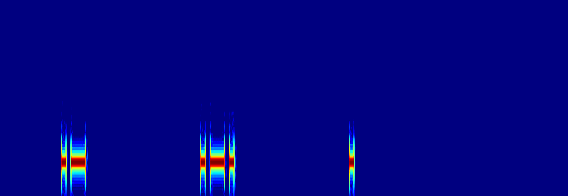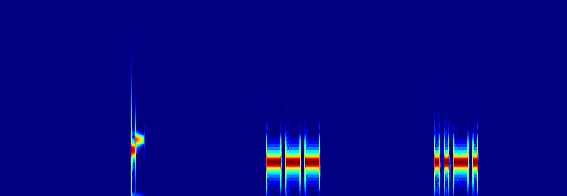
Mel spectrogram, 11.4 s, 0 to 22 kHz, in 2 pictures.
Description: Morse code, heard as a keyed tone, about 25 wpm, spaced as for 7 wpm, 700 Hz. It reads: ARE OF
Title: 8x Character Spacing - Top 100 Words - 25wpm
